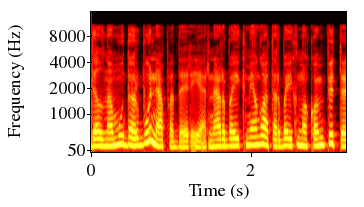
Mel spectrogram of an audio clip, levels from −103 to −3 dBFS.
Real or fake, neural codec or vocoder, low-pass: real; none; 10.8 kHz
